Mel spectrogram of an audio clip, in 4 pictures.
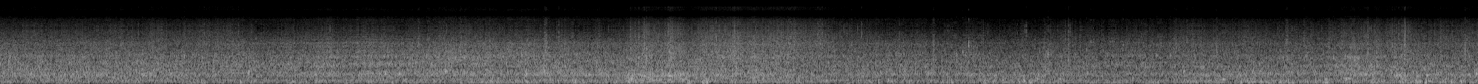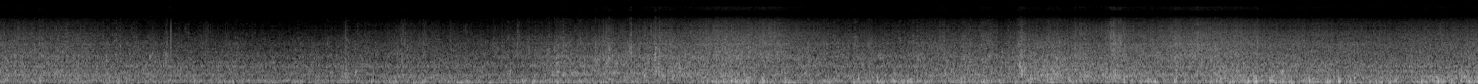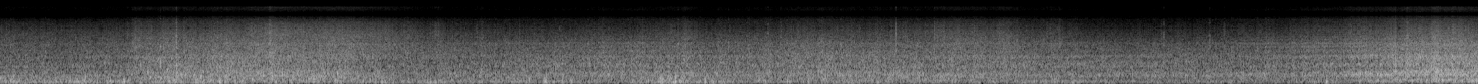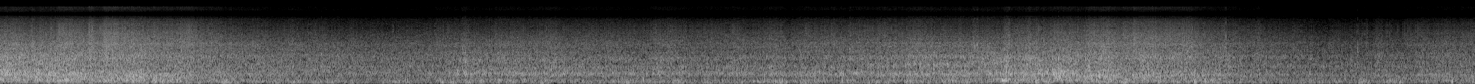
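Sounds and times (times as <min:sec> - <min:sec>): wind buffeting microphone: 0:09.9 - 0:41.1.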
